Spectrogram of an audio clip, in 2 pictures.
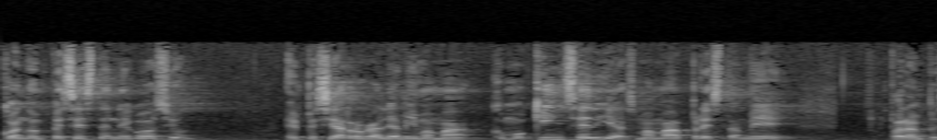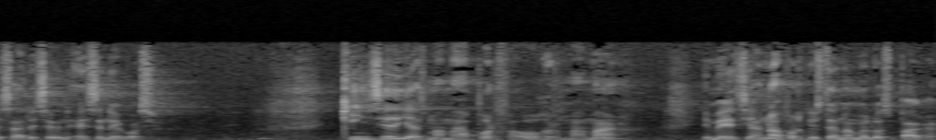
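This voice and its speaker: With long, frequent pauses, a man speaks at a fairly quick pace and fairly high pitch with ordinary pitch variation. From Colombia, Bogotá. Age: 20s. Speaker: network marketing distributor. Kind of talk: motivational talk. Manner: animated.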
